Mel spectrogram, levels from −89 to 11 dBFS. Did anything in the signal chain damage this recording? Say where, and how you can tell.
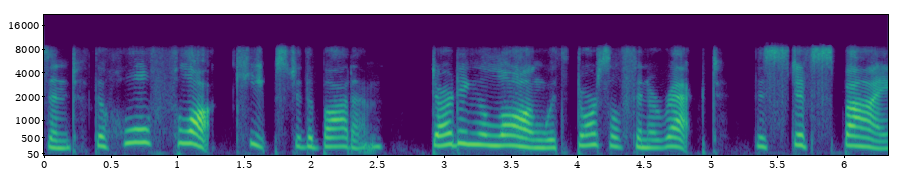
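Yes. At the network stage there is a short concealed packet loss: three consecutive 20 ms packets went missing from 3.91 to 4.02 s. The decoder extended the preceding sound across them, heard as a brief smear.

At 4.02 s a lost packet was rebuilt from error correction. The next Opus packet's low-bitrate copy fills those 20 ms, so the sound turns briefly rougher and noisier.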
